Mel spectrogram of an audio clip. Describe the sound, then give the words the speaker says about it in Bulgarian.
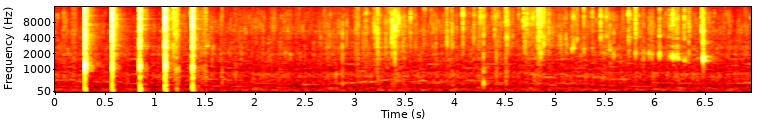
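Five sharp, quick taps in a row as five eggs are cracked into small nests made in a pan of mixture simmering on low heat, followed by a soft, crackling sizzle of frying. No one talking. “И чуквам и последния ни продукт.”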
